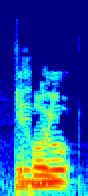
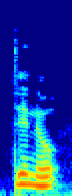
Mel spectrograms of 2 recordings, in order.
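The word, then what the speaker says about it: 天皇: Comment se prononce empereur? Enfin, comment ça se dit en japonais? Tenno. Oh là, attendez, là, il y a eu deux réponses à la fois. Toi, t'as dit? Tenno.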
